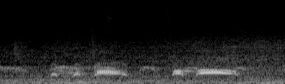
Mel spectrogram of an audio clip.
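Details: Adult spotted dove giving one full coo phrase: two soft short notes, then a loud drawn-out coo, a brief pause, a quick note and another long, even coo. The background is quiet.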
